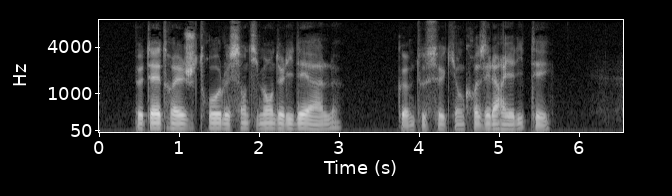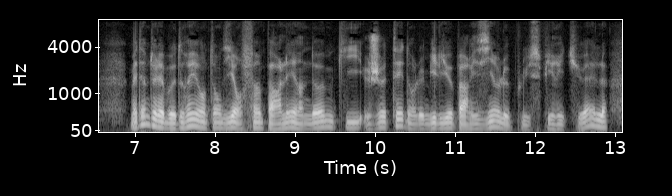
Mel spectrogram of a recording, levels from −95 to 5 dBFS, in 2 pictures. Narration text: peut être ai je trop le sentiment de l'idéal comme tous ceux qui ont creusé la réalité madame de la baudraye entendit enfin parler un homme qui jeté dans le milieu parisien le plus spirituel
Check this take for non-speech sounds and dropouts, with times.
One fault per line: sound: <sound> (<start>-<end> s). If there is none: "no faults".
no faults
